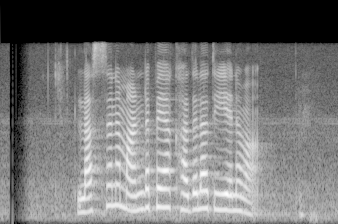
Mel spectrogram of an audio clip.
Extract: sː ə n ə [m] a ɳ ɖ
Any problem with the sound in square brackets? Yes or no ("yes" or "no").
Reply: no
